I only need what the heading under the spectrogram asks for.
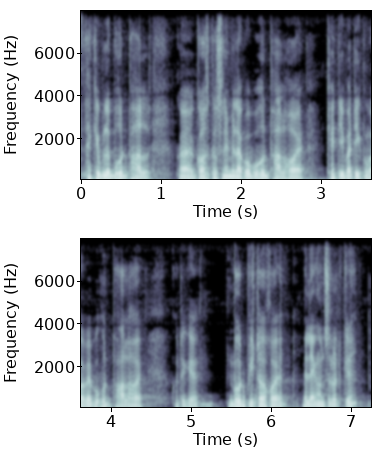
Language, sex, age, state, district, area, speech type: Assamese, male, 30-45, Assam, Darrang, rural, spontaneous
